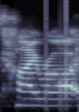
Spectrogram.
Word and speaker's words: Cyra: It's so annoying to have people just like correct all the time. Like it's like Kira and like it's Kyra and they're like, "Oh, I'm sorry, dear."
